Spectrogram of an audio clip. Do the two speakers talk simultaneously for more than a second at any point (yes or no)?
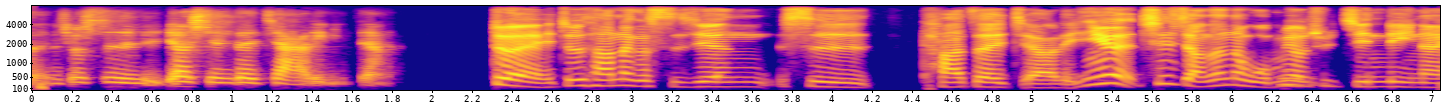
no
